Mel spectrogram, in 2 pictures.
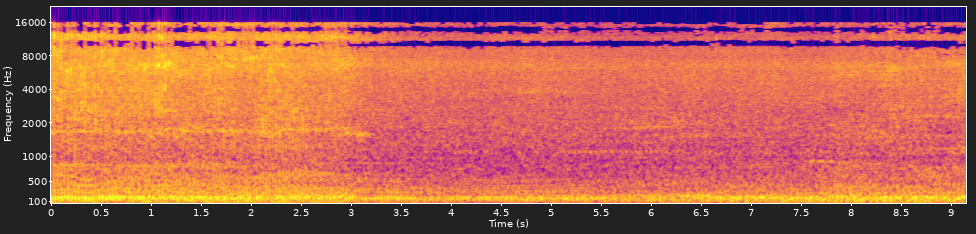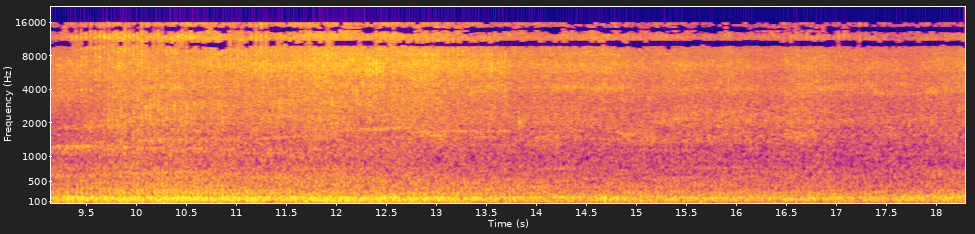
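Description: Kart engines drone steadily in the distance outdoors.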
